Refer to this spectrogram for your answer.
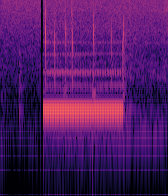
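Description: A single steady electronic telephone tone sounds for just under a second as a phone call is placed to a volunteer with Rescue for All, clear and fairly loud over a faint hiss, with no one speaking.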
